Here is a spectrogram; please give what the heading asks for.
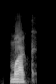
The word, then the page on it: muck: American English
